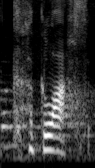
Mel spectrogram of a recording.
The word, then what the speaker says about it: curglaff: But do you know what a Curglaff is? – A who? – A Curglaff. – Now, how would you spell it? – C-U-R-G-L-A-F-F.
